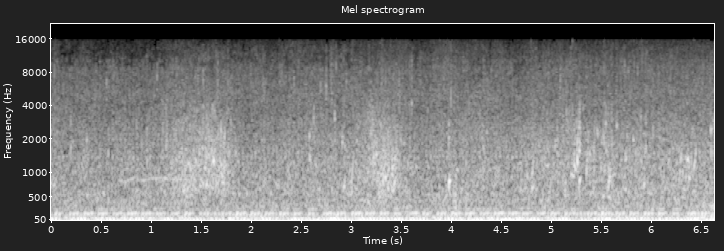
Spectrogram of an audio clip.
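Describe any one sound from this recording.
A small boat's engine hums low and steadily.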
